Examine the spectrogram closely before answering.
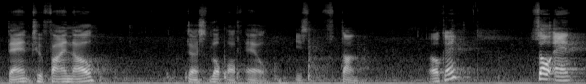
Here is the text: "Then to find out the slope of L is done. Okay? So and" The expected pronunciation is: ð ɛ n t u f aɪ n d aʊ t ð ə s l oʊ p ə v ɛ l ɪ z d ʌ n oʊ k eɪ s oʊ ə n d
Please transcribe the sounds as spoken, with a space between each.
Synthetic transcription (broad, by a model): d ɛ n t u f aɪ n aʊ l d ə s l oʊ p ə f ɛ l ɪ s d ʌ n oʊ k eɪ s oʊ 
